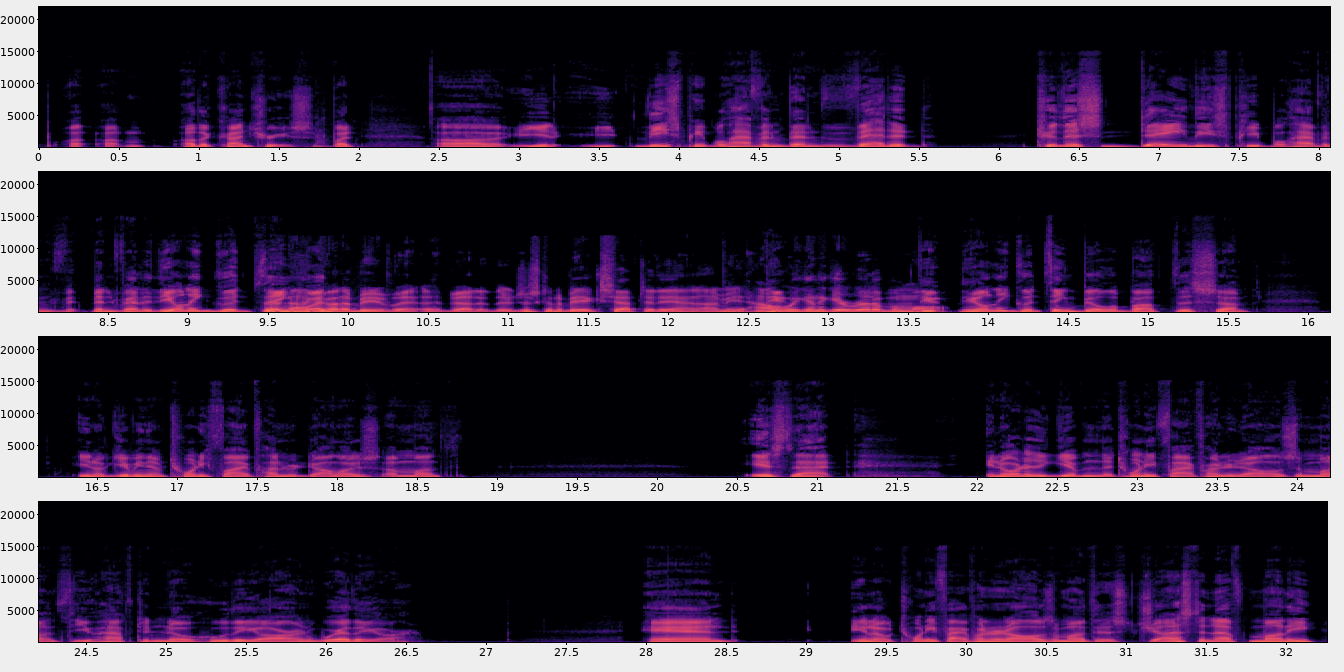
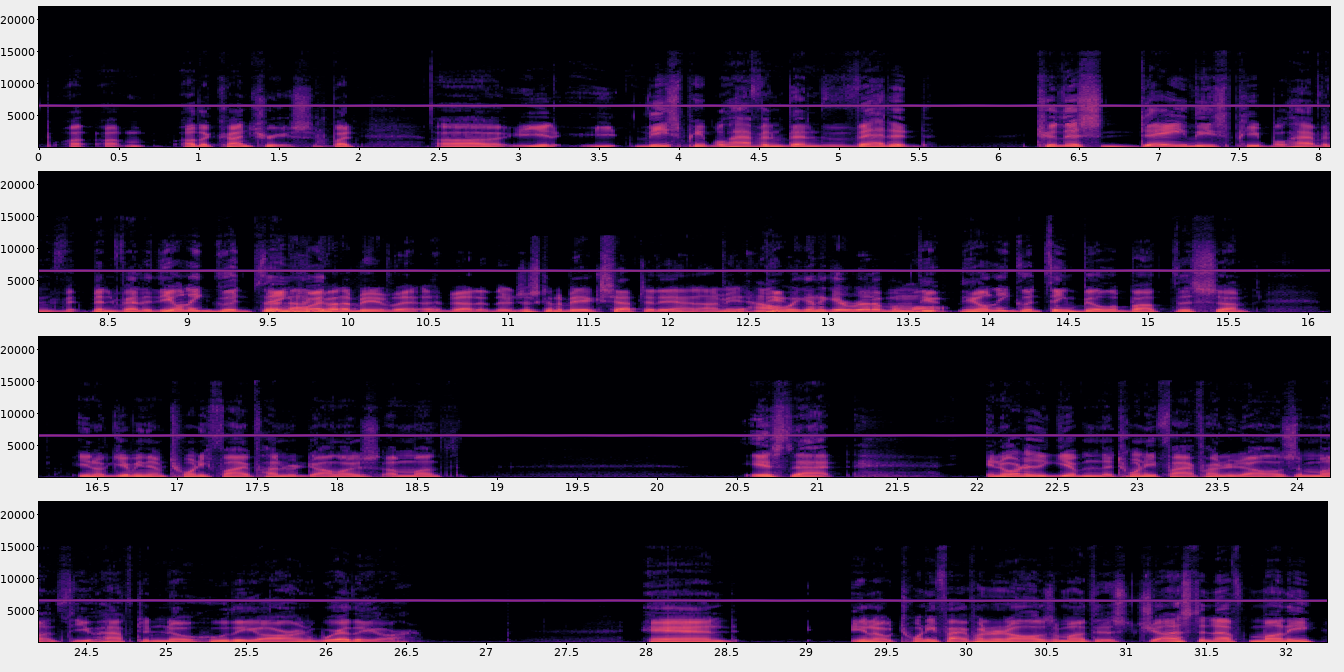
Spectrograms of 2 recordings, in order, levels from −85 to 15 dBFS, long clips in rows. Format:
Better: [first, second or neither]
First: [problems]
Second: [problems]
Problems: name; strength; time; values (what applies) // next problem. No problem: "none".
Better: first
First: none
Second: high-pitched whine; noticeable; throughout; 6.5 kHz, 20 dB below the speech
